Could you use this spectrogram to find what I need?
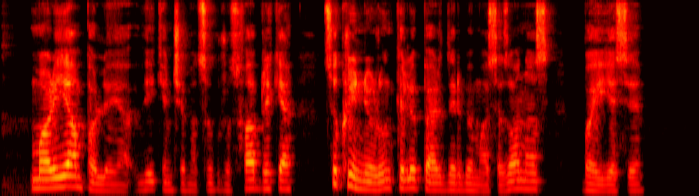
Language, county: Lithuanian, Vilnius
